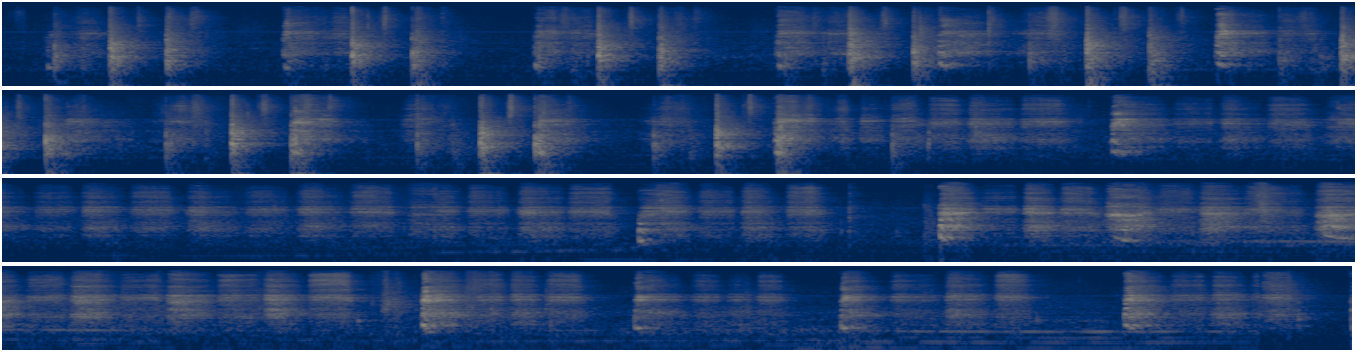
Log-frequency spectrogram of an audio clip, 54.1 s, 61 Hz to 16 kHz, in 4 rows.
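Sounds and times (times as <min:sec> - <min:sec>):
woman breathing hard: 0:00.4 - 0:35.6, 0:36.3 - 0:53.8.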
